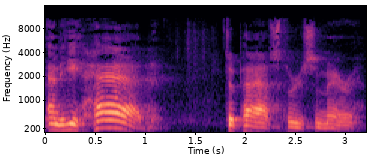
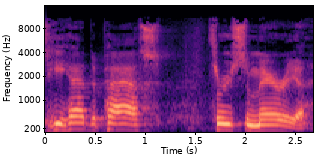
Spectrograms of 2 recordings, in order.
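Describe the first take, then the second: First: 'Had to' is said with strong force. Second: It is read plainly without special force.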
